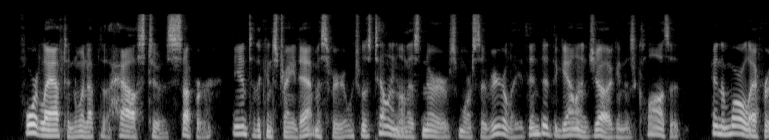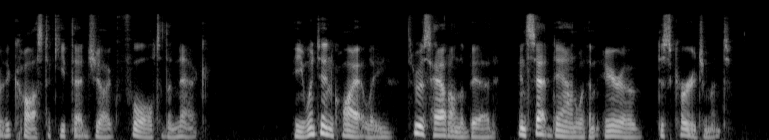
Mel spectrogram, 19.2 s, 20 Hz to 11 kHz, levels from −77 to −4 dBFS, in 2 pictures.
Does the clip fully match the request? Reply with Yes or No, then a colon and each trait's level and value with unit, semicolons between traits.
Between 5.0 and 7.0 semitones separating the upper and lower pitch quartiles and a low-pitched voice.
Yes: average, 5.3 semitones; low, 120 Hz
